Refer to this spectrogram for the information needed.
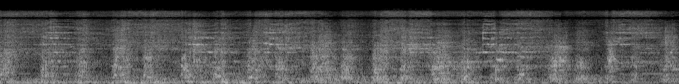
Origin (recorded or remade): remade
